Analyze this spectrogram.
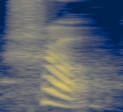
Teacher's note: जिस तरह से हम ट ठ बोलते हैं उसी तरह से हम बोलेंगे श, मतलब अपनी जीभ को वहां मोड़ कर ले जाएंगे, तो फिर ये क्या हो जाएगा, श। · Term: मूर्धा श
